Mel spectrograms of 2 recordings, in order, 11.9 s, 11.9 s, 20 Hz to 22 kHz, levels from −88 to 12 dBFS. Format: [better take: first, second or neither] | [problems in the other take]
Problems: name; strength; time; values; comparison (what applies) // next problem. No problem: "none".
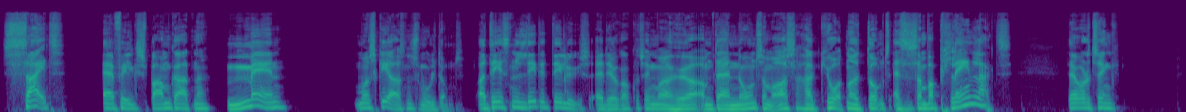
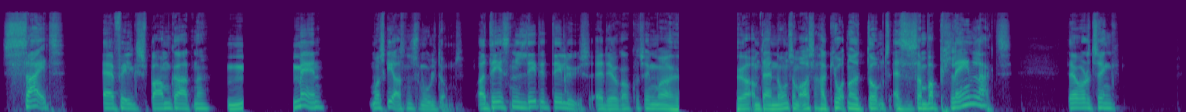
first | audio freezing; at 2.5 s for 0.5 s and at 7 s for 0.5 s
